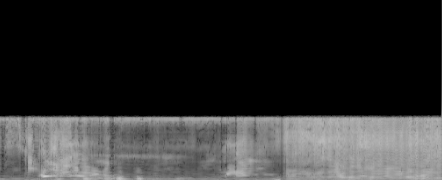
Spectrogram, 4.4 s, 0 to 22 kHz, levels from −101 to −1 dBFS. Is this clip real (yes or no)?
no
